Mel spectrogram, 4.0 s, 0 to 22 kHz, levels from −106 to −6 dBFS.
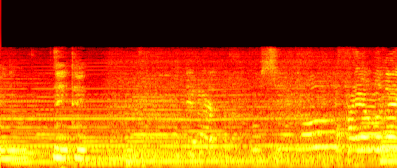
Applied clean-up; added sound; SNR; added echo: none; Wind instrument, woodwind instrument; 13 dB; reverberation time 0.2 s.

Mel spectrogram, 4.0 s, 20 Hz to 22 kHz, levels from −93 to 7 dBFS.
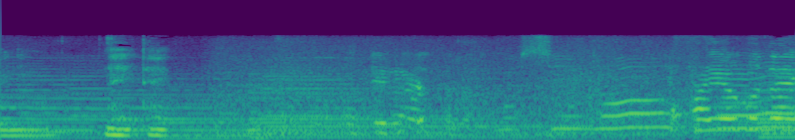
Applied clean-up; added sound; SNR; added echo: none; none; none; none.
